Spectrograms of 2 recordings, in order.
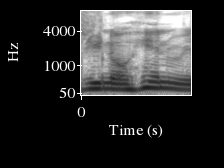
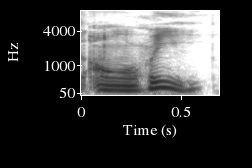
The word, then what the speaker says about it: Henri: Because Henry is spelled the same in French, but it's Henri.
